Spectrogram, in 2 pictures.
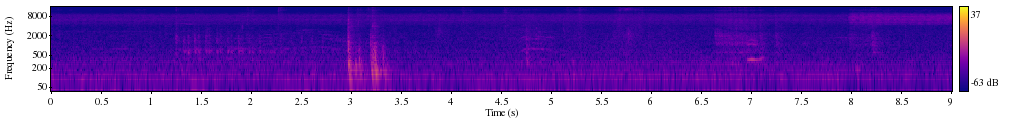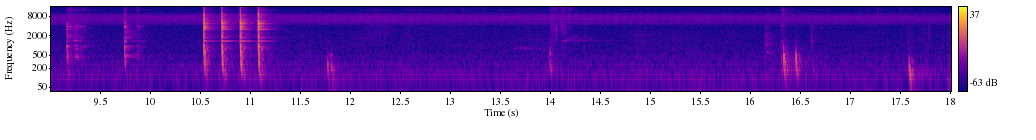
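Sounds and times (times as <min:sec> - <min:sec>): high insect buzz: 0:06.6 - 0:18.0
utensil clinking on metal: 0:09.2 - 0:10.0, 0:10.6 - 0:11.3.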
